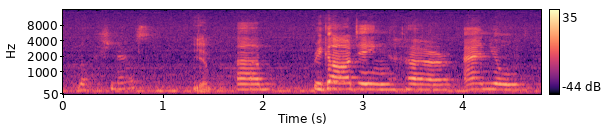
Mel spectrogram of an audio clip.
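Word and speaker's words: Loshnowsky: o s h n o wsk k y lowski yep um regarding her annual light up the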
